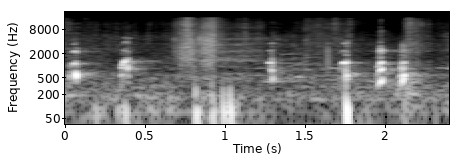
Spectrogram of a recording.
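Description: Belgian Shamo rooster pecking feed from a plastic cup: about five short, sharp taps spread over two seconds, with a brief rustle just before the middle.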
